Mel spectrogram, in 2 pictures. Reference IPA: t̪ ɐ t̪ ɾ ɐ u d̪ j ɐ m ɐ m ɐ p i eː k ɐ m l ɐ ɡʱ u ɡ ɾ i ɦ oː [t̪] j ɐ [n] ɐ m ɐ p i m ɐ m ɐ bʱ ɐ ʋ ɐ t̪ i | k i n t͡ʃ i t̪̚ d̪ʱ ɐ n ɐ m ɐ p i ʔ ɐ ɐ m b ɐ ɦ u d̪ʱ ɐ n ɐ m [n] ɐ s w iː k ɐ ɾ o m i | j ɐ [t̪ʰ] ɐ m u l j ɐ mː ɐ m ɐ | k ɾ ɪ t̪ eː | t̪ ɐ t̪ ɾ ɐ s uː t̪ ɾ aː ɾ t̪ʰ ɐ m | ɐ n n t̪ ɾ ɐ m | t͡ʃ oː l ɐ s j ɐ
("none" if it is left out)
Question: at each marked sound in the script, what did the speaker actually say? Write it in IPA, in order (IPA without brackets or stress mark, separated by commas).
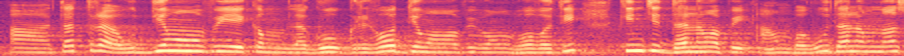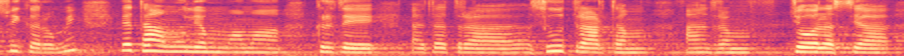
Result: d̪, m, n, t̪ʰ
